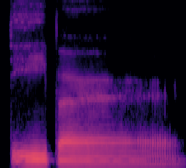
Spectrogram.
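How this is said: It is said at a fairly low pitch.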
